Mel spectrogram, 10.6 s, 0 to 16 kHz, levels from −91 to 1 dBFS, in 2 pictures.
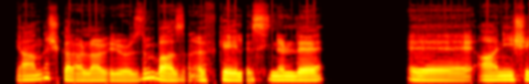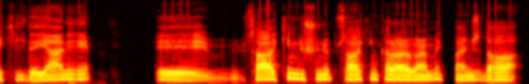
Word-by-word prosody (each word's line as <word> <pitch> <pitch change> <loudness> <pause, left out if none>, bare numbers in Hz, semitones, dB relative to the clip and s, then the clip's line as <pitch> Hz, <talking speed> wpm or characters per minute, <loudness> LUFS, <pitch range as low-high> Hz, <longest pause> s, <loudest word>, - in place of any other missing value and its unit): Yanlış 140 +8 -4
kararlar 120 -2 -2
veriyoruz, 115 -1 -3
değil 185 - 0
mi? - - -4
Bazen 125 -1 +1
öfkeyle, 125 0 0
sinirle, 130 -1 +1 0.8
eee, 125 -2 0
ani 130 +1 0
şekilde. 140 0 -2
Yani, 150 +6 +1 0.6
eee, 130 -2 +2 0.4
sakin 155 +3 +3
düşünüp 160 0 -2
sakin 145 +1 0
karar 140 -2 +5
vermek 140 +2 0
bence 135 +1 -2
daha, 130 0 +2
135 Hz, 115 wpm, -25 LUFS, 125-145 Hz, 0.8 s, karar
